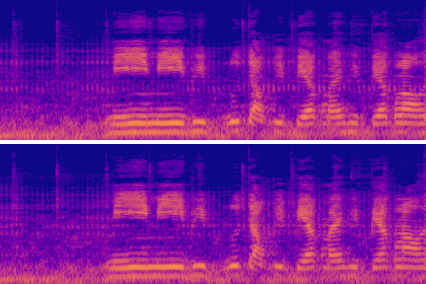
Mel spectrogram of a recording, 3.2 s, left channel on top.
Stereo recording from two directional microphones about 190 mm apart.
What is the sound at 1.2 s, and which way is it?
Speech, 25° left (ahead or behind).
